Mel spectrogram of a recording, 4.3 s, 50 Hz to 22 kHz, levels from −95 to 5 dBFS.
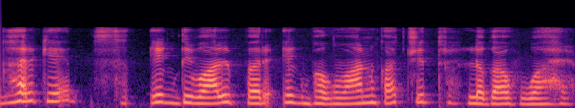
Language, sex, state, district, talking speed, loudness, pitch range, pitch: Hindi, female, Delhi, New Delhi, 180 wpm, -18 LUFS, 215-265 Hz, 230 Hz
